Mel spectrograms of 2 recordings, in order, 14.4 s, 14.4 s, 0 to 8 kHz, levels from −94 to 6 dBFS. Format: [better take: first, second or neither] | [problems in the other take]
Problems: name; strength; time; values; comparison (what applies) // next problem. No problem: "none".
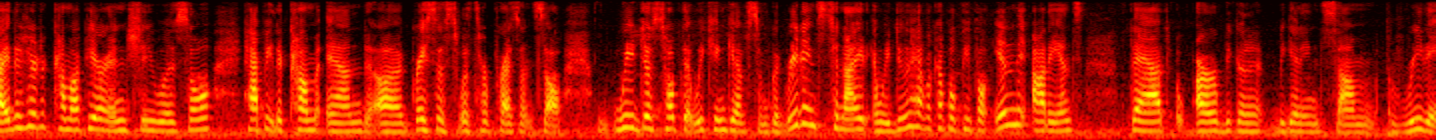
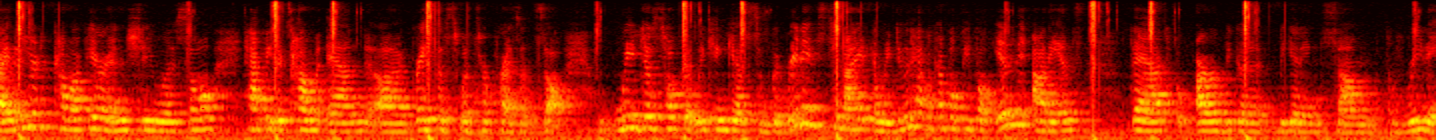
first | background sound (Fire); 7 dB below the speech // room echo; dies away in 1.2 s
